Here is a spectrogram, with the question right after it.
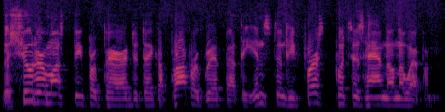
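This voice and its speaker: An American man reading scripted narration in the formal, measured, instructional manner of a 1970s training film, on a vintage film soundtrack. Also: on the high side, lively intonation, low-quality recording.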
